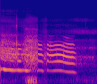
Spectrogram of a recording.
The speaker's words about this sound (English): Oh, that's wow. A echo combo effect. Scream. That's a combo scream.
